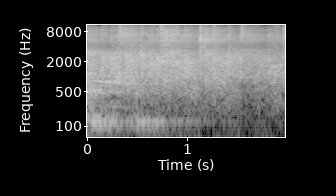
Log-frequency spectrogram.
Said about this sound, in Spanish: Un corazón de piedra, déselo a Cristo si le va a dar ese aplauso.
